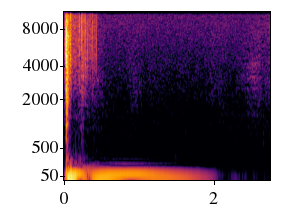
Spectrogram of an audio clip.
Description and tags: Balloon Bass 13
Balloon Bass - Zoom H2
Balloon, Bass, sub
